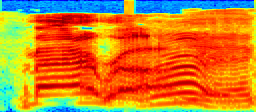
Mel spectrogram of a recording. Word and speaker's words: Mara: It's Mara.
